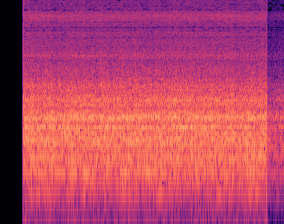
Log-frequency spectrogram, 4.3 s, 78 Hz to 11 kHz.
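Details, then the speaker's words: Kenmore front-loading washer model 417.44102301 in spin cycle, before drum bearing replacement (kit 131525500): loud, steady roar with rough, gritty edge. Worn drum bearings. "hey guys justin here and that is the sound of my washing machine so i did some research on what was causing that and i was pretty sure it was bearings"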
